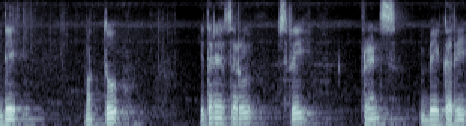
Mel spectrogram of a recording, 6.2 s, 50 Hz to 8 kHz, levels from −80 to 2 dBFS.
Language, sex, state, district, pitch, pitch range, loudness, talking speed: Kannada, male, Karnataka, Bidar, 120 Hz, 115-125 Hz, -18 LUFS, 75 wpm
